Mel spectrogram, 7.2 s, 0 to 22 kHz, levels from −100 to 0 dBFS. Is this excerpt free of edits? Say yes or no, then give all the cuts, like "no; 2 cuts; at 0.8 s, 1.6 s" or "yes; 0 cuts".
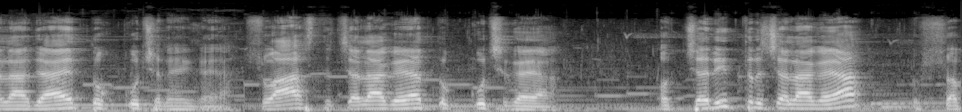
no; 1 cut; at 1.8 s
